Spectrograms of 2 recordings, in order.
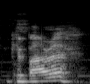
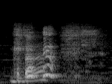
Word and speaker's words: Cabra: That's Your Kabara? Cabra. You're from there. Any pronunciation you say goes like.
